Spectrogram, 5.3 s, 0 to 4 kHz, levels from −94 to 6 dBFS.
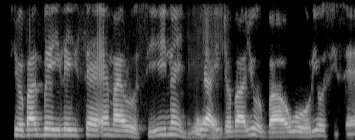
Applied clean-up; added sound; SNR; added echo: neural mask model Resemble Enhance denoiser.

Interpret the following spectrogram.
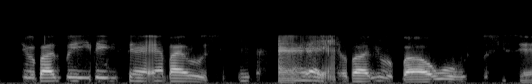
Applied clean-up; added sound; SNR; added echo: neural diffusion model UNIVERSE++.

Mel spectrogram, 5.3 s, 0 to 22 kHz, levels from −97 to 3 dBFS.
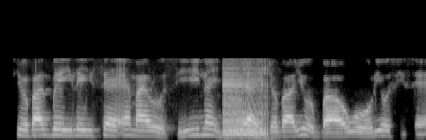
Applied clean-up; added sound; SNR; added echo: none; Fart; -1 dB; none.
